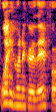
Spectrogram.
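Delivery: put-on indignant angry voice. Retelling a trip, the speaker quotes the guide's reply, imitating an angry tour guide. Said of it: "the tour guide was really angry".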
